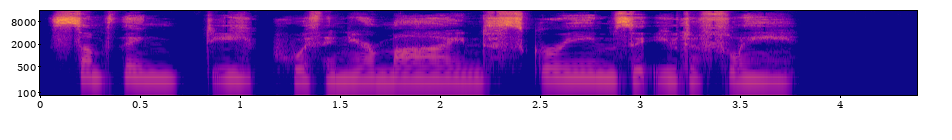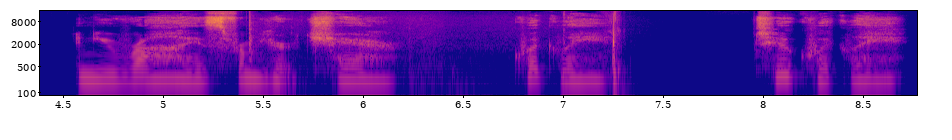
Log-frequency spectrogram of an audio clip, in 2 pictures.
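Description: A woman narrating a scripted second-person fantasy story in ASMR style, hushed, measured and suspenseful. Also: mid-range voice, fairly even intonation.

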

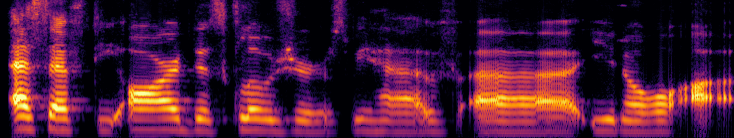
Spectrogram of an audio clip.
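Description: A woman in her thirties, a studio interview guest, explaining investing in an energetic, emphatic and fluent way. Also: lowish voice, a little slow, gravelly. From Malaysia and Canada. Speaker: impact investing expert guest. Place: studio set with dark backdrop.

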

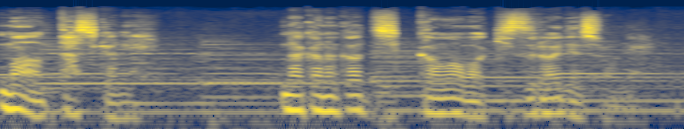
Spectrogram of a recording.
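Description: A man's voice: on the low side, lively intonation, natural voice. Actor as courteous young man, music behind. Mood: attentive, sincere. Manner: courteous, measured, formal polite speech. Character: polite, soft-mannered, helpful young man. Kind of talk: Japanese video game cutscene acting.

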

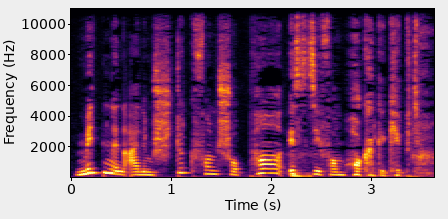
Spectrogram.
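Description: An actress playing a bereaved middle-aged client and friendly hostess in a German audio drama. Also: female voice, medium pitch, animated, normal speed, fairly bright tone, husky. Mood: matter-of-fact.

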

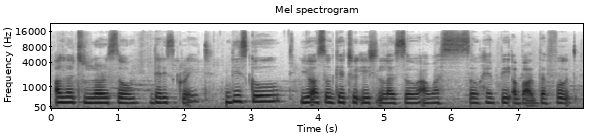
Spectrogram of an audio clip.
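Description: A teenage girl from Burma reads her personal story as a high school student, in careful, simple phrasing. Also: level tone, unhurried, few pauses, mellow. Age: late teens.

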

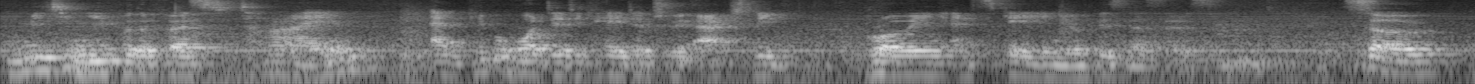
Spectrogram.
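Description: A young man from Zimbabwe, a lawyer, telling his story in an earnest, expressive way on stage at a startup meetup. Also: fairly low pitch. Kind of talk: live stage talk with handheld mic. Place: large dark event hall, on stage. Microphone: handheld mic through PA, filmed from far. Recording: echoey hall, distant camera, noisy.

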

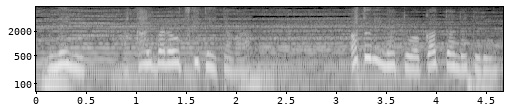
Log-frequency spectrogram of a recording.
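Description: An actress playing an eager, cheeky high-school girl, the narrator and heroine of a radio drama. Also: expressive, brisk, over music. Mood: narrating brightly. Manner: youthful, eager, girlish.

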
